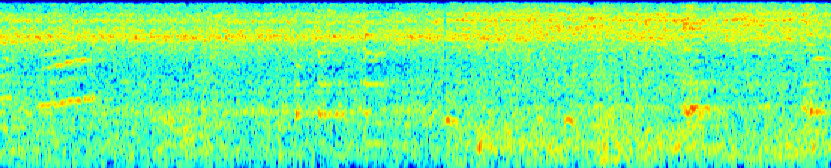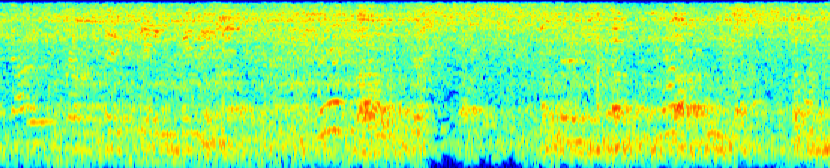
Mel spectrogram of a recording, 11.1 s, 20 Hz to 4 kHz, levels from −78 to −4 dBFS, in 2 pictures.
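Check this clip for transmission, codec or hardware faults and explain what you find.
No transmission, codec or hardware faults turn up in the clip: the signal comes through the call path intact, with nothing above 4 kHz, which fits narrowband G.711 mu-law telephone coding.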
